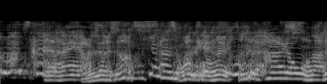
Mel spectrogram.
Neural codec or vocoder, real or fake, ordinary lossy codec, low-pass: codec, 16 kHz, 4.8 kbps, FACodec; fake; none; none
